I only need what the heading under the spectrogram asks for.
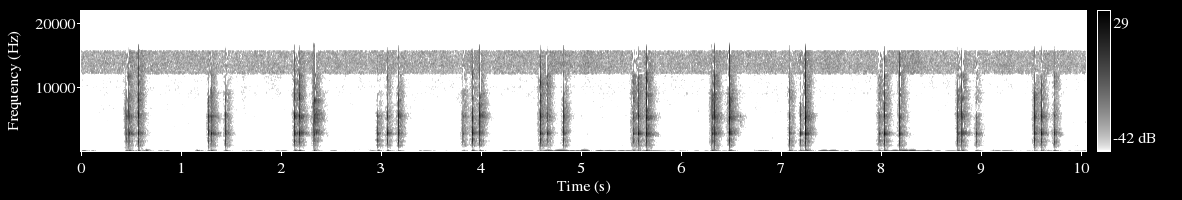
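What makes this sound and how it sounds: Long red nails tap and lightly scratch a small, solid round wooden log slice pedestal with a bark rim, cradled in both hands. Crisp, dry clicks come in quick doubled bursts with a soft low thump under each, and every click dies almost instantly.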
